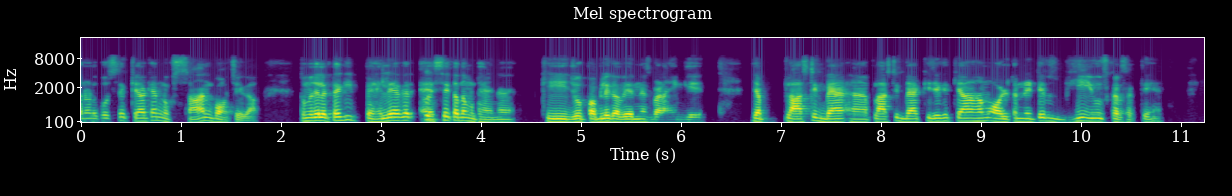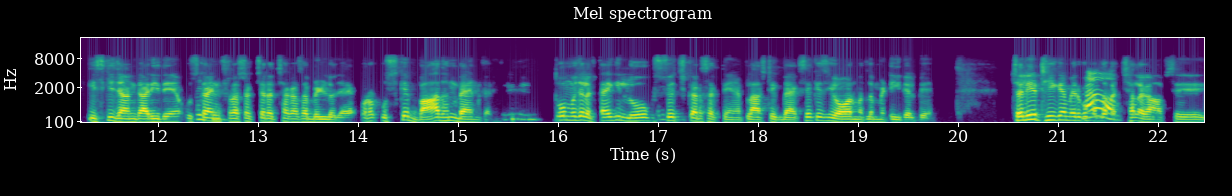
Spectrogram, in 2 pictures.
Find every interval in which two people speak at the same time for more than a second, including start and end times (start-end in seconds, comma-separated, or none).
none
